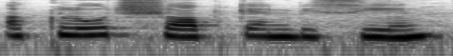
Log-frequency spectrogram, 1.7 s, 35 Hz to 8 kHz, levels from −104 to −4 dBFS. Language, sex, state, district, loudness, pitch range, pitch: English, female, Assam, Kamrup Metropolitan, -14 LUFS, 230-260 Hz, 240 Hz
